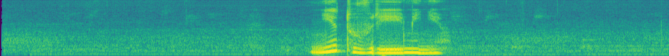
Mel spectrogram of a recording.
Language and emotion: Russian, sad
